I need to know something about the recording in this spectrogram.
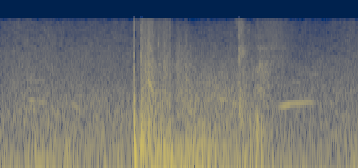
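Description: A gunshot cracks loudly nearby.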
